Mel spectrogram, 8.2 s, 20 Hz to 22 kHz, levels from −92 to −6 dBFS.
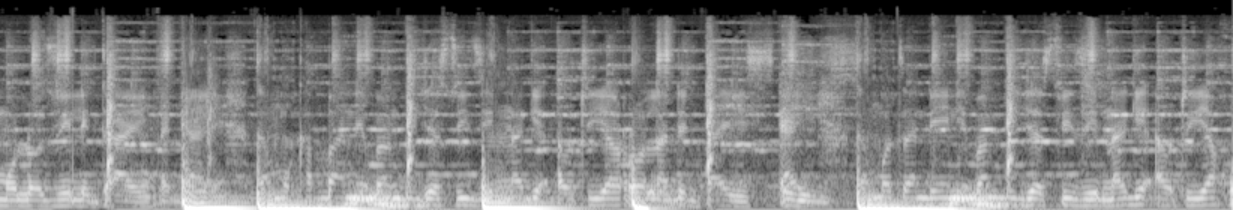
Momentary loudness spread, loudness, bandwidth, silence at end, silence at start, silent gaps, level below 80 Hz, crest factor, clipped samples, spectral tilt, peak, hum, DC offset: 7 LU; -13 LUFS; 16 kHz; 0 s; 0 s; none; -12 dBFS; 10 dB; under 0.1%; -4 dB/octave; 0 dBFS; none; 1%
